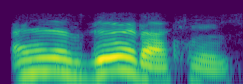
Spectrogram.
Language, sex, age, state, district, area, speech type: Kashmiri, male, 45-60, Jammu and Kashmir, Budgam, rural, conversation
